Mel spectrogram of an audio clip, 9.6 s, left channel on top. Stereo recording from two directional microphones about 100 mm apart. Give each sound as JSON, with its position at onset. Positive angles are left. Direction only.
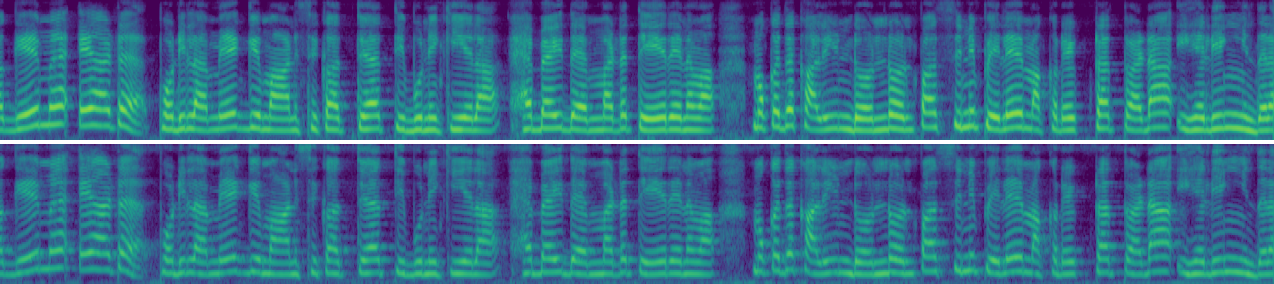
{"t": 0.0, "sound": "a woman's voice", "side_deg": 40}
